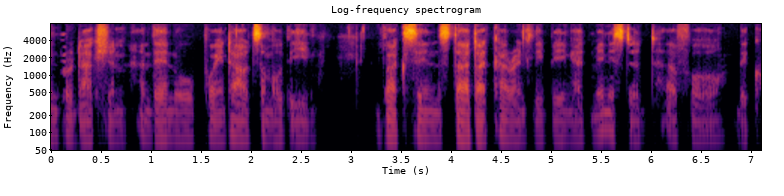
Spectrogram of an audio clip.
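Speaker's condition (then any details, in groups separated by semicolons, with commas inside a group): No condition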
